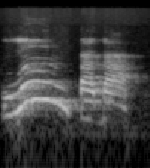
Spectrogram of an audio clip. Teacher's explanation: a sílaba lã é a sílaba pronunciada com mais ênfase. Então, é a sílaba tônica.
